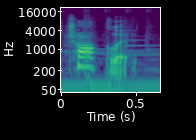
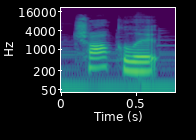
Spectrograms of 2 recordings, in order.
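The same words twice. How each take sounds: First: A middle syllable is dropped, shortening the word. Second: Every syllable of the word is fully pronounced.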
